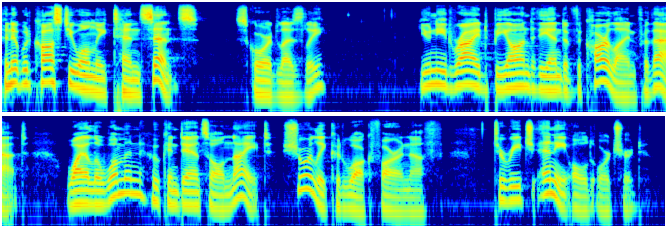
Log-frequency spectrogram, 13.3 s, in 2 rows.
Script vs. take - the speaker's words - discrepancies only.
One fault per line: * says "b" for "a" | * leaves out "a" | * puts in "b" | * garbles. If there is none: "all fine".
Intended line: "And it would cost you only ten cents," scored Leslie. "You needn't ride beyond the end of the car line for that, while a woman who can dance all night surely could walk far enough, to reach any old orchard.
* says "need" for "needn't"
